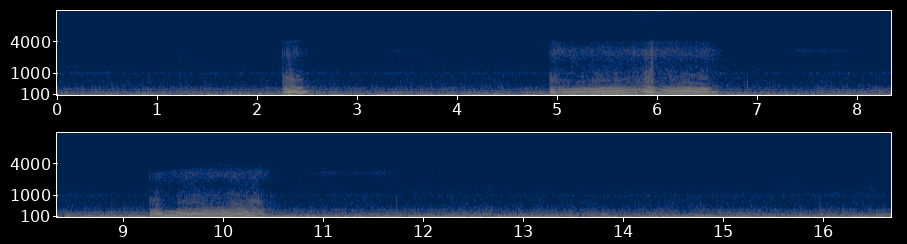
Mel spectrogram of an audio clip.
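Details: Sleeping Maine Coon cat snoring softly: a brief snort, then two gentle, rattling snores of about one to one and a half seconds each, a few seconds apart, over a low steady hum.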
